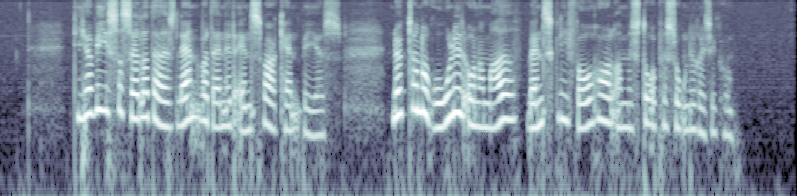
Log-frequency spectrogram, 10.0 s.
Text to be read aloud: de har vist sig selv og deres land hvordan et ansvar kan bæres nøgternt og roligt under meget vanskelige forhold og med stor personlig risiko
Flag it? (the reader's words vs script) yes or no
no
